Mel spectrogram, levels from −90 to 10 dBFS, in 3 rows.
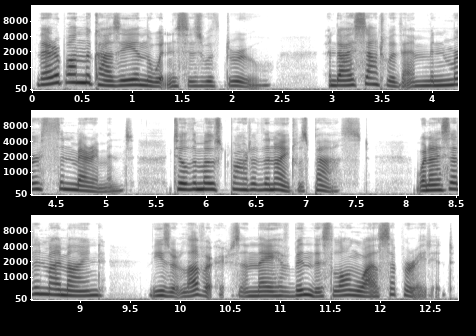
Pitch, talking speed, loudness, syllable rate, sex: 220 Hz, 195 wpm, -17 LUFS, 5.4 syllables/s, female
